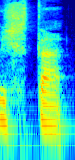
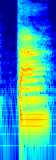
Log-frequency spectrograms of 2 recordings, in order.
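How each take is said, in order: First: The word is said in full, two syllables. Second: The word is shortened to one syllable. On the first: "quando a gente aperta o está em tá" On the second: "quando a gente aperta o está em tá"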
